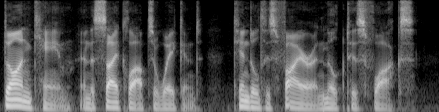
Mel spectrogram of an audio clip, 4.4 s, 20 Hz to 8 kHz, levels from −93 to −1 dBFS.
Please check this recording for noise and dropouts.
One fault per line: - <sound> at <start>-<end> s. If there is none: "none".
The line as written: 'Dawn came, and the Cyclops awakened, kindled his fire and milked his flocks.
none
